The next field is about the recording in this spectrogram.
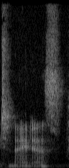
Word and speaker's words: tinnitus: Mel says tinnitus. – Well, that just sounds British. Like, I do think North Americans say tinnitus.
